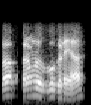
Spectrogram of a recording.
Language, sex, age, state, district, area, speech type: Tamil, male, 18-30, Tamil Nadu, Perambalur, rural, conversation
